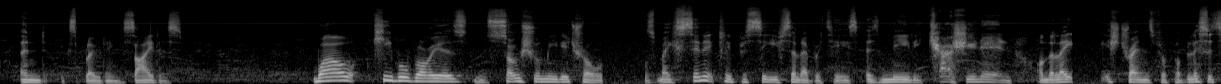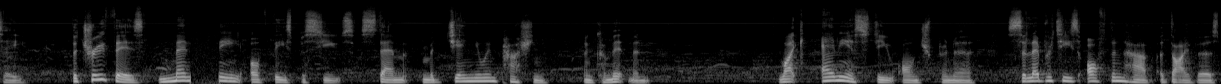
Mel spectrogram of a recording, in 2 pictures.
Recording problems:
high-pitched whine; faint; throughout; 7 kHz, 35 dB below the speech
murmuring crowd; faint; throughout; 25 dB below the speech
audio cutting out; at 6 s, at 11 s and at 14 s

